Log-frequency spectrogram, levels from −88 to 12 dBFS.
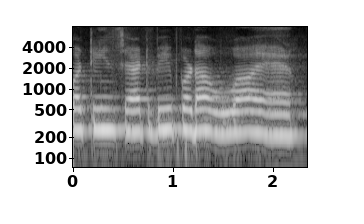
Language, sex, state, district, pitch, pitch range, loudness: Hindi, male, Uttar Pradesh, Shamli, 240 Hz, 230-255 Hz, -11 LUFS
